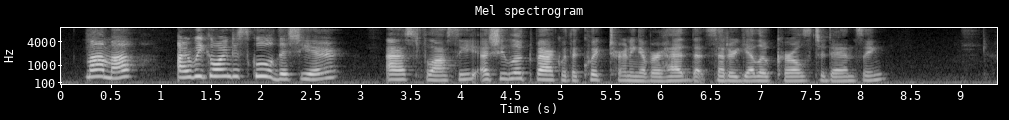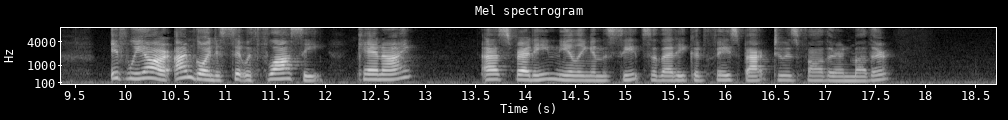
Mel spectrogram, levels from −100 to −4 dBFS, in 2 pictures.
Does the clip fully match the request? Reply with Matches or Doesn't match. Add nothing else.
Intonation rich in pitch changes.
Doesn't match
